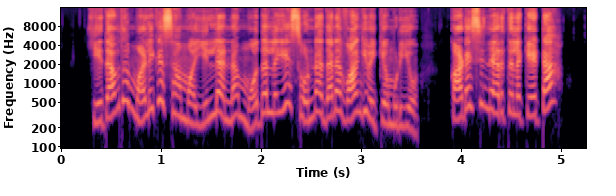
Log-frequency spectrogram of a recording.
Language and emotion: Tamil, angry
